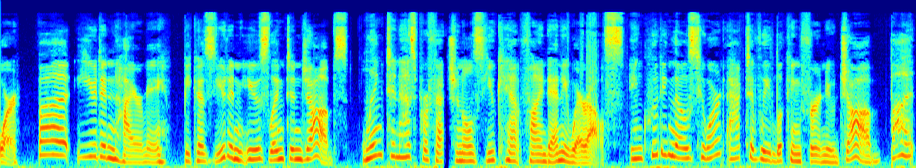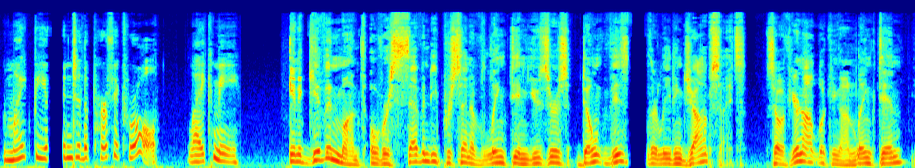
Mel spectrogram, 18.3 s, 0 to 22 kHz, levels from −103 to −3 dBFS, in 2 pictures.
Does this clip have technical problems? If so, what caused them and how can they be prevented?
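Yes. There's AAC frame loss with muting at 4.41–4.51 s (just before "you can't find"), 9.61–9.79 s, and 15.39–15.64 s (between "users don't" and "leading job sites"). These are soft fade-out, fade-in holes of roughly 85, 170 and 213 ms, where dropped frames were decoded as silence. Use a reliable transport or error-protected streaming to prevent it.

From 5.80 to 6.27 s, between "you can't find" and "including those who aren't", there's loose connector crackle: irregular scratchy bursts from a contact intermittently breaking the signal. Reseat or clean the cable and connectors before recording.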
